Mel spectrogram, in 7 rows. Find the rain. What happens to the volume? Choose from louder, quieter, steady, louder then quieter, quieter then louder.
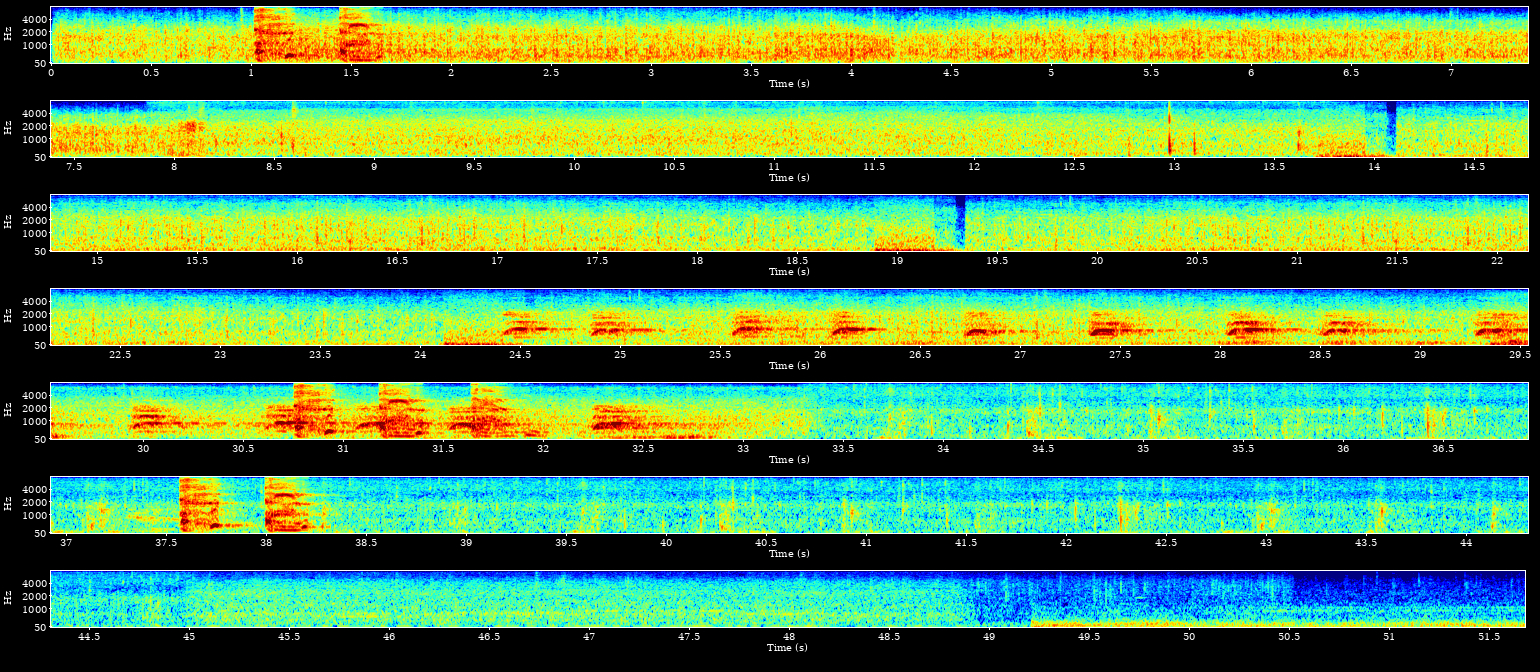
quieter.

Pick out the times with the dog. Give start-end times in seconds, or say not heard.
24.4-33.0.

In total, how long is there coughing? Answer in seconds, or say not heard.
4 s.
